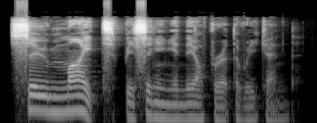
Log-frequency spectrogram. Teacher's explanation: let's put the emphasis on the modal verb might. It's only a possibility.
